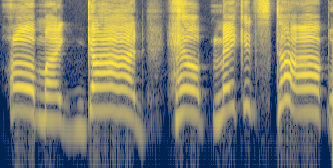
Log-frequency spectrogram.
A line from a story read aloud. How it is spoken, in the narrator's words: we screamed with the same conviction as when we pleaded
